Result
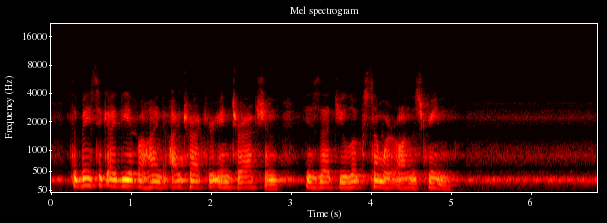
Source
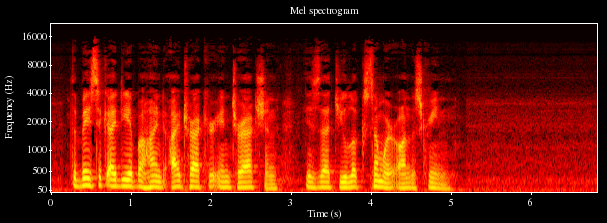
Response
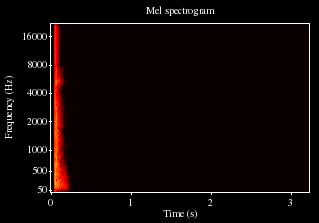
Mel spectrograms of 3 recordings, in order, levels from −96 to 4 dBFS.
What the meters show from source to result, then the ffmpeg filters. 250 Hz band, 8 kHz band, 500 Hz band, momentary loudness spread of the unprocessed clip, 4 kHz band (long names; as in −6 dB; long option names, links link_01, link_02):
−9.5 dB, below −35 dB, −21.5 dB, 10 LU, −25.0 dB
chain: -filter_complex "[0:a]asplit=2[link_01][link_02];[1:a]atrim=start_sample=2205,asetrate=48510,aresample=44100[link_03];[link_02][link_03]afir=irnorm=-1:irlink=0,volume=-24.5dB[link_04];[link_01][link_04]amix=inputs=2:normalize=0,flanger=delay=9.2:depth=7.6:regen=-81:speed=0.34:shape=triangular,acompressor=threshold=-28dB:ratio=6,asplit=3[link_05][link_06][link_07];[link_05]bandpass=frequency=300:width_type=q:width=8,volume=0dB[link_08];[link_06]bandpass=frequency=870:width_type=q:width=8,volume=-6dB[link_09];[link_07]bandpass=frequency=2240:width_type=q:width=8,volume=-9dB[link_10];[link_08][link_09][link_10]amix=inputs=3:normalize=0,asplit=2[link_11][link_12];[link_12]adelay=90,highpass=300,lowpass=3400,asoftclip=type=hard:threshold=-37dB,volume=-19dB[link_13];[link_11][link_13]amix=inputs=2:normalize=0,adynamicsmooth=sensitivity=6.5:basefreq=5900,highpass=frequency=140:poles=1,volume=4.5dB"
